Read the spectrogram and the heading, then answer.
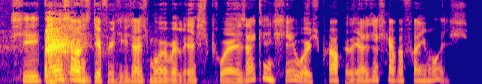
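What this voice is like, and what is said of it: Wet lisping character voice. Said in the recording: “You literally just lisped on like every single word there. So wetly.”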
